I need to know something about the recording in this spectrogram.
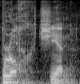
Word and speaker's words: Brötchen: Well, we use this Brötchen. It's like the standard language, but... Brötchen.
